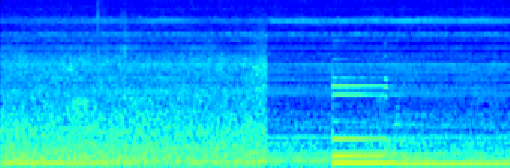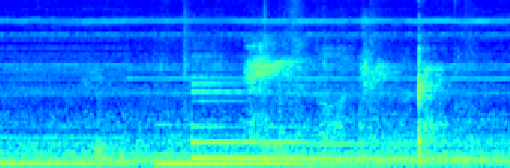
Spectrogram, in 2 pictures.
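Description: Soft background music: a few sustained plucked-guitar notes playing quietly, with a faint click near the end.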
